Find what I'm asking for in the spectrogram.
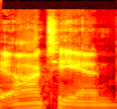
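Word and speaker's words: Auntie Anne's: I've never heard it said like that before. – How do you say it? I always say Auntie Ann, but I it's just a dialect thing.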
